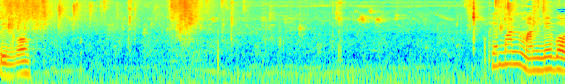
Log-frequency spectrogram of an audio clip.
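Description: A woman chews food with soft wet smacking sounds.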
